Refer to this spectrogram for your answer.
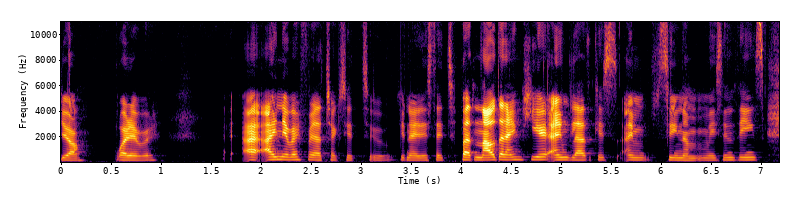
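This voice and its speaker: A woman with a bright, sharp tone speaks at a moderate pace and medium pitch in a monotone, flat way, on a very clean recording with a silent background. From Spain, Valencia. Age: 20s. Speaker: au pair. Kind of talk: interview. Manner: halting.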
